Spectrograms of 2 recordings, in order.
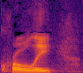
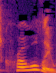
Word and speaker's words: Crowley: This is an esoteric school of thought founded by Aleister Crowley in 1939. – And it is Crowley. We've been taught this by our friends at the OTO. Crowley, which rhymes with holy, not Fowley.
